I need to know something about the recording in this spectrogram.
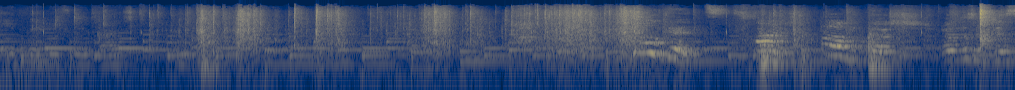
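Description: Background music playing under children's excited voices and squeals, with a paper bag crackling as it is opened.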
